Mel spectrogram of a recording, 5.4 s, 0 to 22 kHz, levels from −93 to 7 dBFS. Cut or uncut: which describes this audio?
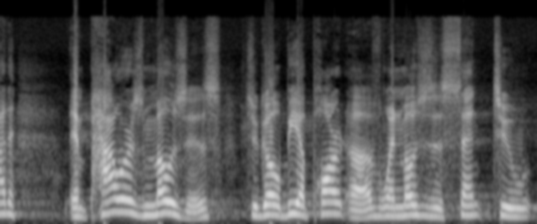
uncut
